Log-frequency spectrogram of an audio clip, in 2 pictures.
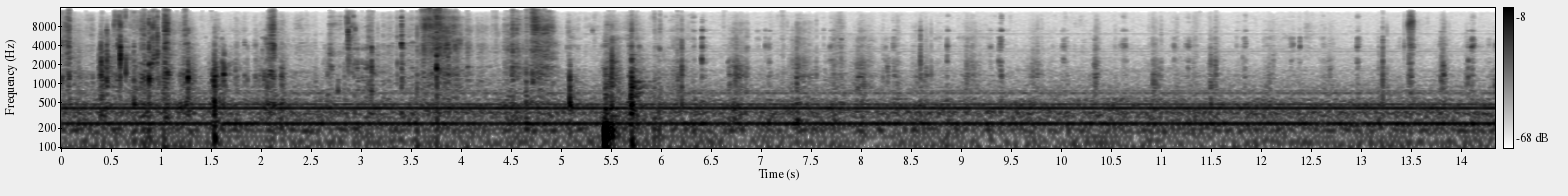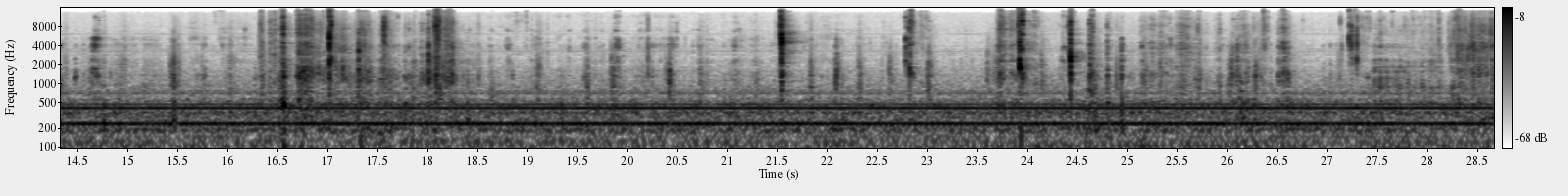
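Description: Close-miked chewing and crunching of a Doritos taco wrap, in scattered clusters of crisp crackles with quieter chewing between, and a fresh bite near the end. A steady hum runs underneath.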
